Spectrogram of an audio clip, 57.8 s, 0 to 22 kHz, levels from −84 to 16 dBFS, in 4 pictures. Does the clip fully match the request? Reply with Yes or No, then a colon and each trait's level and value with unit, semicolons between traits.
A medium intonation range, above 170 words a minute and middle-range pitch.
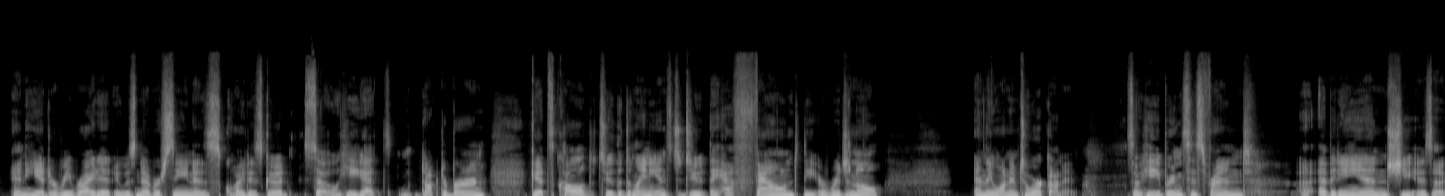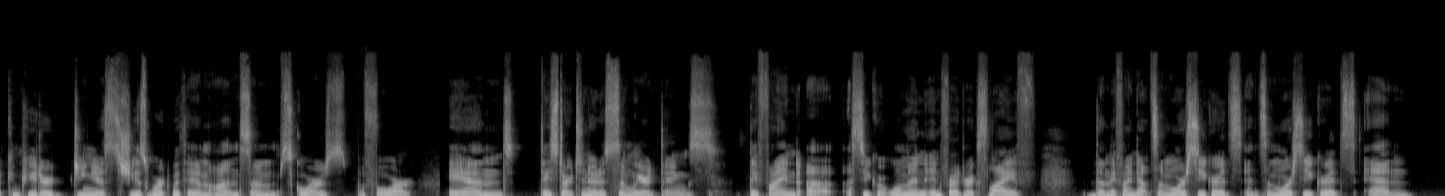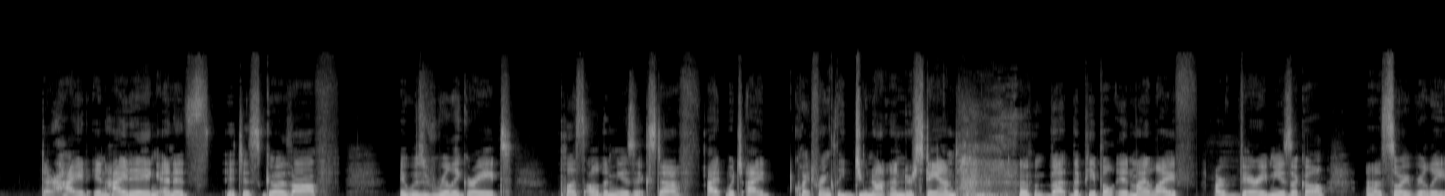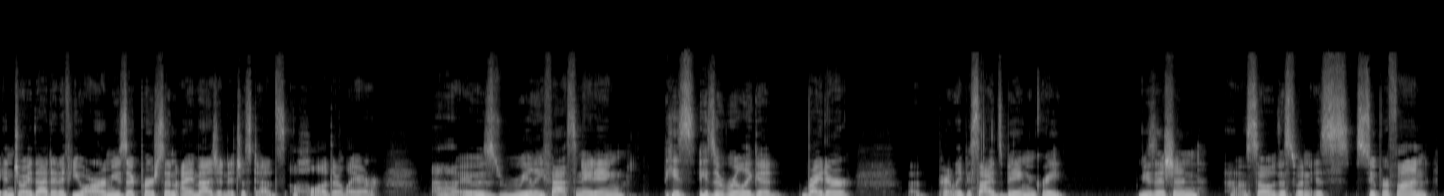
Yes: average, 3.0 semitones; average, 180 wpm; medium, 170 Hz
